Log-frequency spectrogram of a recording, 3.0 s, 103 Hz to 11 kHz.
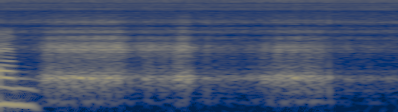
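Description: A BC455 radio receiver powered by a dynamotor gives static and hiss with faint garbled transmission fading in and out, steady noise throughout, close by.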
